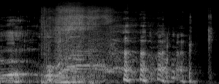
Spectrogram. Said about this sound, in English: And that's a great burp there, bud.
